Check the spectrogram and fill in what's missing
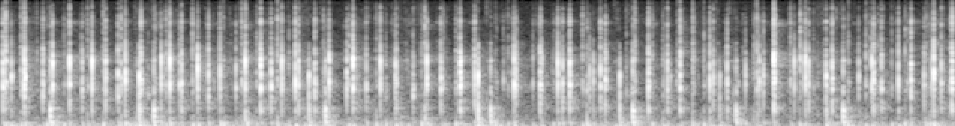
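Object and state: Mechanical keyboard with plastic keycaps.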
